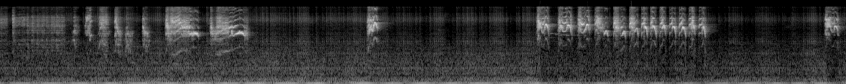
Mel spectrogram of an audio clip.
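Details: Olive-backed sunbird singing in natural sound, high-pitched rapid chittering trills in several dense bursts, one longer run of quick repeated notes near the end, faint background hum.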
